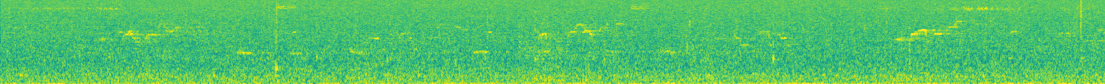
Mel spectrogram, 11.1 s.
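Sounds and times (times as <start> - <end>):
steady hiss: 0.0 - 11.0
faint click: 7.6 - 7.9, 10.7 - 11.0.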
